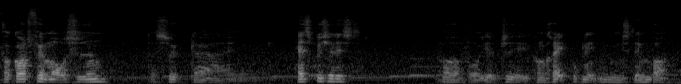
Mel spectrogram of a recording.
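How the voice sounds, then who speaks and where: A man talks fairly slowly at medium pitch, with ordinary pitch variation. Long, frequent pauses break up his speech, and music plays in the background. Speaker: singer and patient telling his case. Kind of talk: interview testimony. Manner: halting, many filler sounds.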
